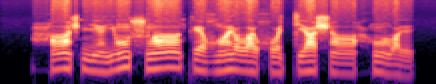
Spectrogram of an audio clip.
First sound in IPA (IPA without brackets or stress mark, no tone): h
